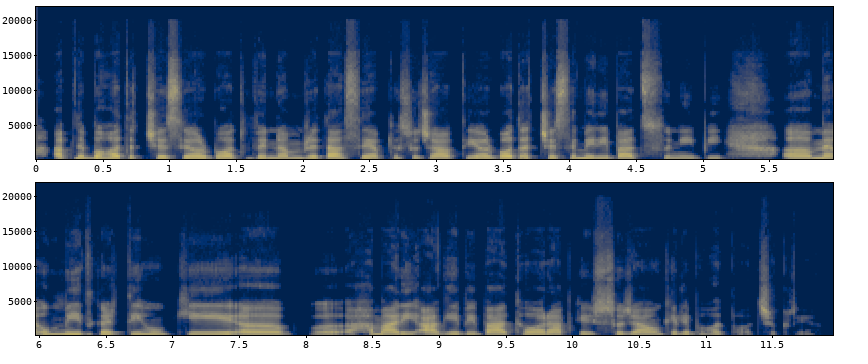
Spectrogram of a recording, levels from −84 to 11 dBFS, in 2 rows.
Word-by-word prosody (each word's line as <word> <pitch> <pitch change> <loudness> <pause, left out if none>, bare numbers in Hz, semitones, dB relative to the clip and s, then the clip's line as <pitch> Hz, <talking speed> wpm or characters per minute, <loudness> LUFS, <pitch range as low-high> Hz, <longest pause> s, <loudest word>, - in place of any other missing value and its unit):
आपने 220 +4 +3
बहुत 280 +5 +4
अच्छे 240 -1 +1
से 230 0 +2
और 220 0 +5
बहुत 230 -1 +1
विनम्रता 210 +4 +2
से 225 - +1
अपने 210 +1 -5
सुझाव 200 -3 +1
दिए 230 +1 -1
और 250 - +2
बहुत 270 0 +5
अच्छे 245 +2 +1
से 255 +2 -1
मेरी 215 -3 -1
बात 205 0 +2
सुनी 160 -3 -7
भी। 155 0 -11 0.5
अ, 190 0 +4
मैं 215 +2 +3
उम्मीद 240 +3 0
करती 225 0 -1
हूँ 225 -1 -3
कि 215 -1 -1
अ 180 -1 +2 0.2
ब 280 - -5 0.2
हमारी 200 -1 +2
आगे 180 +2 0
भी 225 +3 -6
बात 195 0 +3
हो 255 - +1
और 245 -2 +2
आपके 200 +1 -2
सुझावों 180 -2 -2
के 215 - -5
लिए 230 - -3
बहुत-बहुत 160 -2 -12
शुक्रिया। 165 +1 -9
215 Hz, 195 wpm, -22 LUFS, 190-230 Hz, 0.5 s, और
